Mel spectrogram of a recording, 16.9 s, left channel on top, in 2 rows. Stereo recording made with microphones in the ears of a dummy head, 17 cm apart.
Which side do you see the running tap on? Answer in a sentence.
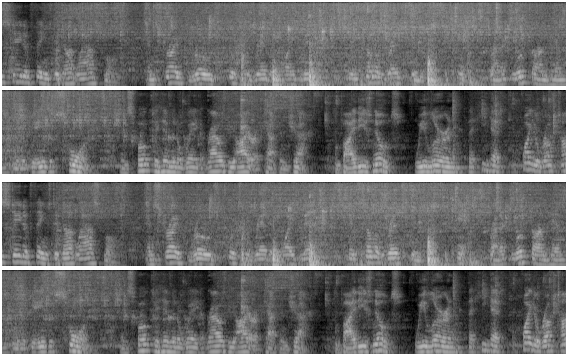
In this clip you hear the running tap on the left.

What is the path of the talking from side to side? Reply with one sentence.
You can hear the talking move from right to left and back again.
